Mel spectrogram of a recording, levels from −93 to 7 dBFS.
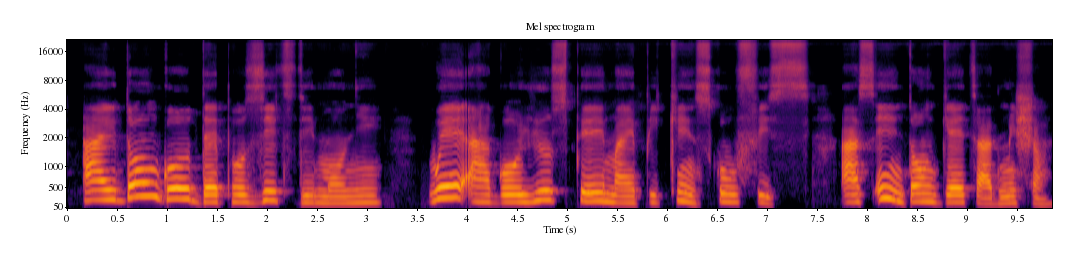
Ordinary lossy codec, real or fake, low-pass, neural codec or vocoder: none; fake; none; autoencoder, 48 kHz, 128 numbers a frame, DAC-VAE, trained on Japanese speech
